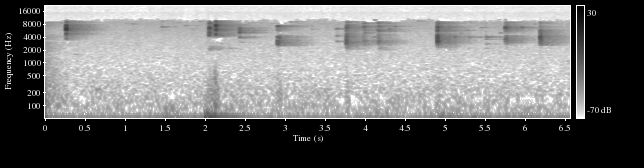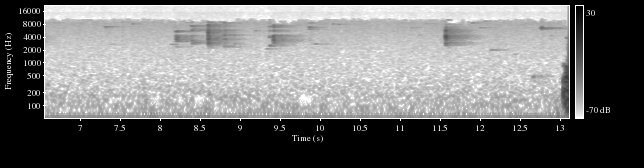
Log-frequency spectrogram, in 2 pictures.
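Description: Computer keyboard keys clicked during text-mode initial setup of CentOS 5.6, a string of sharp, close, quiet taps in irregular bursts separated by brief pauses.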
